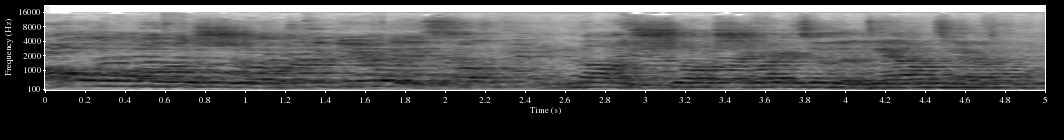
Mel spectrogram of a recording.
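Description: A crowd of men and women shout and chatter loudly in an echoing hall.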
